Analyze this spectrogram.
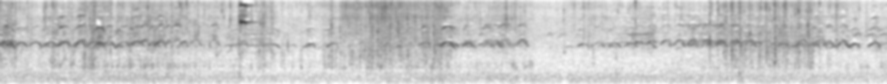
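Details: Hungry Mute Swan cygnets being hand-fed give thin, wavering high peeps, almost continuous and slightly trilled, over a low rustling background with a few soft knocks.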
